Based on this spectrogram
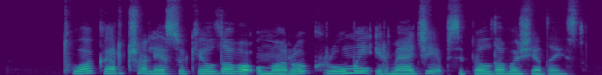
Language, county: Lithuanian, Vilnius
